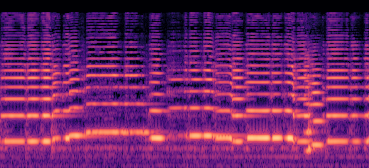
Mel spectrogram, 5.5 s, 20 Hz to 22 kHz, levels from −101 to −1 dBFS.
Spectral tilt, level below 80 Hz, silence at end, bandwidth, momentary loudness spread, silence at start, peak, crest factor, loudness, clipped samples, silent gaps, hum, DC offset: 2 dB/octave; -70 dBFS; 0 s; 16 kHz; 8 LU; 0 s; -4 dBFS; 16 dB; -19 LUFS; under 0.1%; none; none; under 0.1%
